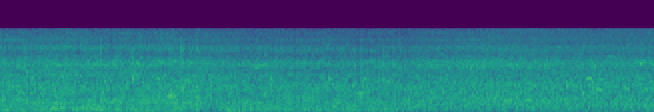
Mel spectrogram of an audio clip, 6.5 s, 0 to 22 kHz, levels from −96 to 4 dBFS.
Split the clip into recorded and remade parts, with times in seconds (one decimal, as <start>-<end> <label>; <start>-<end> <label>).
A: 0.0-2.0 remade; 2.0-2.4 recorded; 2.4-4.1 remade; 4.1-6.5 recorded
